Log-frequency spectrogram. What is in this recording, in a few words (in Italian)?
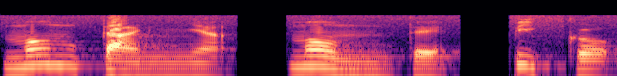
"montagna", italiaans; plaatsen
